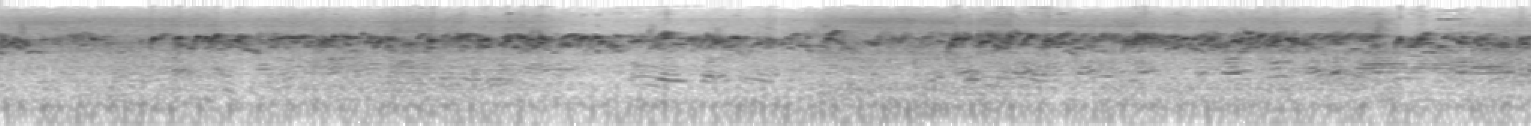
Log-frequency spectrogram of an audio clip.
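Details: Morning duelling song of red-whiskered bulbuls used to stimulate caged birds. An unbroken, crowded chorus of bright chirps and warbles, briefly dipping around the fourth and ninth seconds.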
